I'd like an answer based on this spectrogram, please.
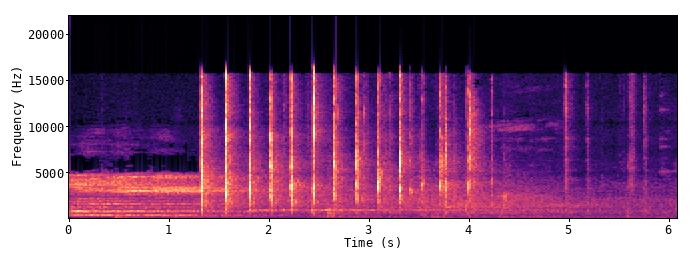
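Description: One person clapping close by, about four or five sharp claps a second for a couple of seconds before dying away, over faint figure-skating program music.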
